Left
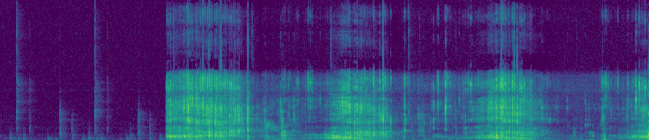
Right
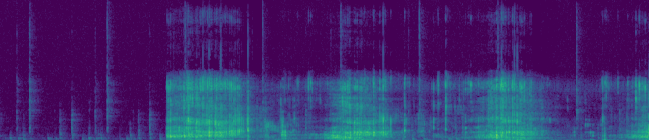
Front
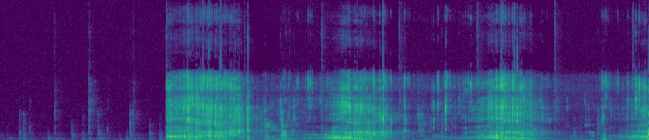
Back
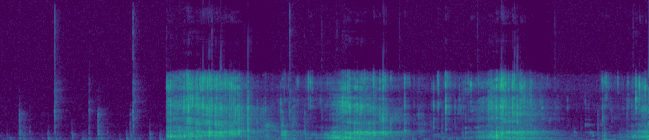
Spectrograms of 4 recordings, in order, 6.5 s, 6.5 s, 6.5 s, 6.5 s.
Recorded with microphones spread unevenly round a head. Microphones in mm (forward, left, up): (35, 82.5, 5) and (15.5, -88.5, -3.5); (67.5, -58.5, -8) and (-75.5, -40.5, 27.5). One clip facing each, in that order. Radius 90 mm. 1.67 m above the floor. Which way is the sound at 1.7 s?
40° left.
